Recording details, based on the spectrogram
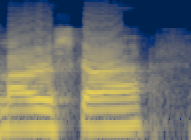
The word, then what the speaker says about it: Maru Skara: Am I saying that right? Maru Skara? – Yeah.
